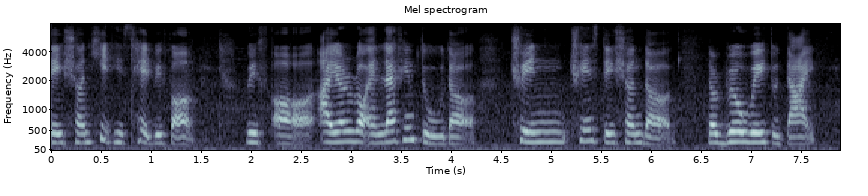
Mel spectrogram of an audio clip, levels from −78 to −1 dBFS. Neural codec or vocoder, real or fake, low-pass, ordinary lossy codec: none; real; none; none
